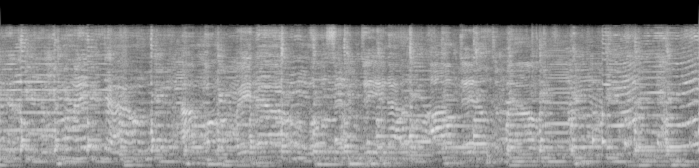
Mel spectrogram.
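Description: Bluegrass band playing live: banjo picking in front with fiddle, upright bass and acoustic guitar.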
